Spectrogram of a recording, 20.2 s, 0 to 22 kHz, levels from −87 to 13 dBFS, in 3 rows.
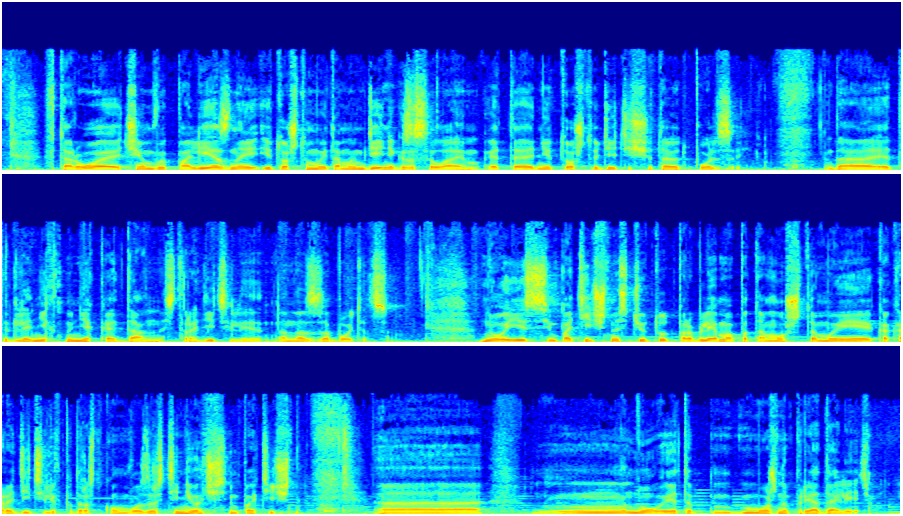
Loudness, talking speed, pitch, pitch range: -17 LUFS, 155 wpm, 115 Hz, 100-130 Hz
